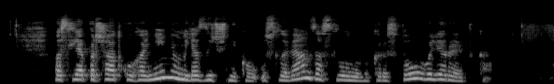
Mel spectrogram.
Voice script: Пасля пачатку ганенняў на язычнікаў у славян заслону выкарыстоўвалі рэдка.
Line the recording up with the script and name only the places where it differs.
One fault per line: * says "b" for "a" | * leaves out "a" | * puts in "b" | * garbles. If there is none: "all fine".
all fine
